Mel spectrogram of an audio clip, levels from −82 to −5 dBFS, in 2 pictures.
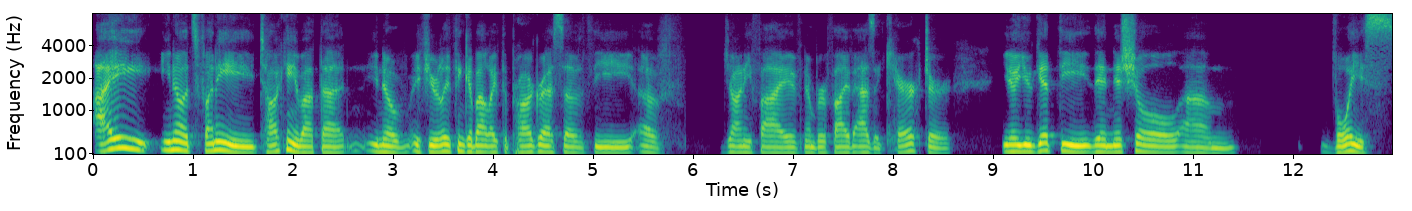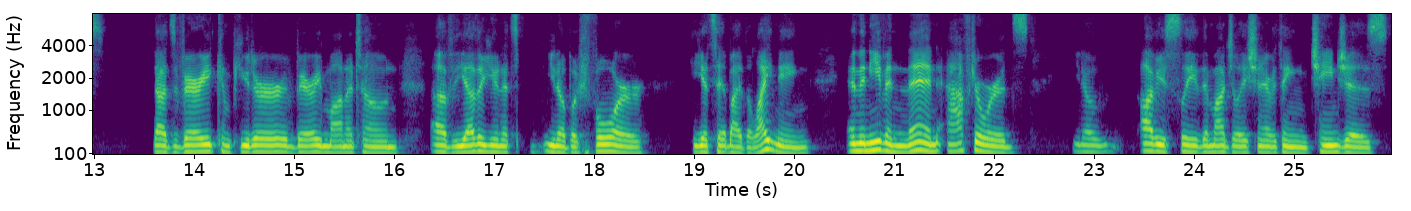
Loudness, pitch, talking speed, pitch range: -15 LUFS, 130 Hz, 155 wpm, 120-140 Hz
